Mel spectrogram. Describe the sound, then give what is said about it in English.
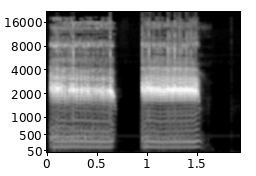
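An intercom buzzer sounds twice, each a loud, harsh, steady electric buzz lasting under a second, separated by a short pause, with no voices over it. “Uh, uh let me buzz in.”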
